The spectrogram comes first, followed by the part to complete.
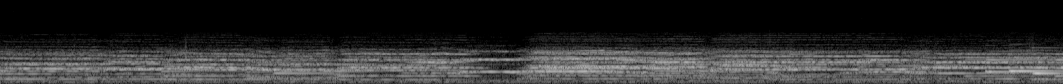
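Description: Youth choir of children and teenagers singing a gentle, slow song in held notes, pausing briefly for breath about five seconds in.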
